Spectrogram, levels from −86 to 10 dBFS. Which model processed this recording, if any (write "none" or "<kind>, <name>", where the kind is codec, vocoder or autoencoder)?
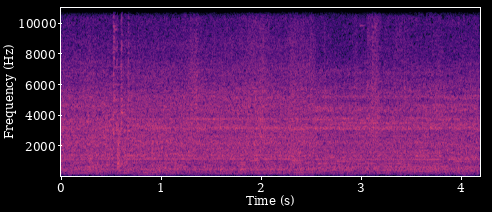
none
